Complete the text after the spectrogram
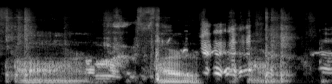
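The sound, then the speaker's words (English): A person imitates a small dog, Spot, jumping and arfing around a door handle, with a run of yappy, gruff arfs and growly vocal bursts, fairly loud, coming in several quick, uneven clusters. “It's got he's jumping and arfing around a door handle.”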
